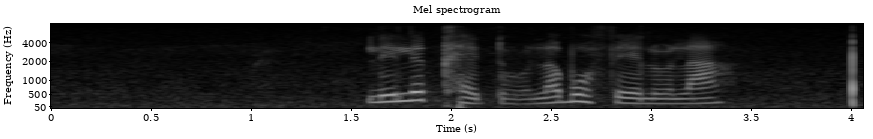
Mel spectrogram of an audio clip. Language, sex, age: Tswana, female, 22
